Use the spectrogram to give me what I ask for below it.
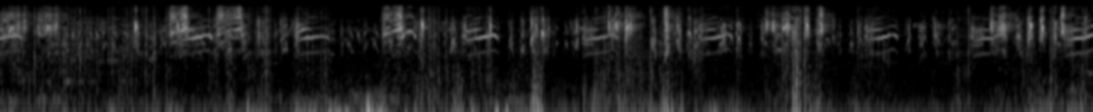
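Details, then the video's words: Noisy small birds chattering together: clusters of high, bright chirps and short upward-flicking notes come in bursts, separated by brief quieter gaps, with faint low rustling underneath. "Suara Burung Kecil Ribut"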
